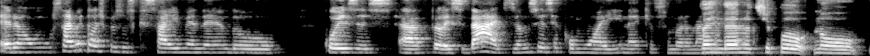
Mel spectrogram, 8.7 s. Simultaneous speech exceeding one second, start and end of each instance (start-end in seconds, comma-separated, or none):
none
